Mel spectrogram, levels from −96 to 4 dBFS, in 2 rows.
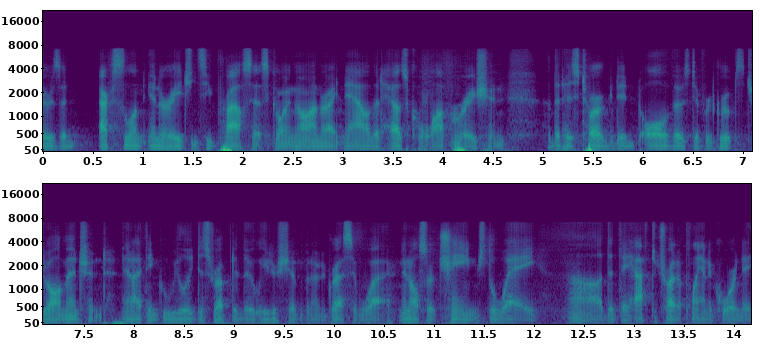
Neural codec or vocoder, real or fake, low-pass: codec, 16 kHz, about 1 kbps, DyCAST, with the encoder's durations; fake; 7.2 kHz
